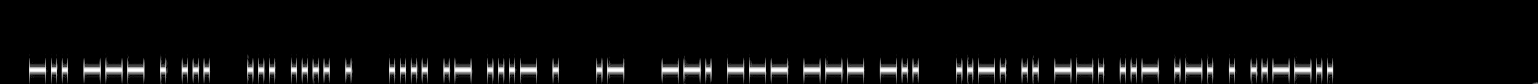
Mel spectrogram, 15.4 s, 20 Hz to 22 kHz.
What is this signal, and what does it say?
Morse code, heard as a keyed tone, about 22 wpm, 700 Hz. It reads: DOES SHE HAVE A GOOD FIGURE?
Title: Sentences from Top 1000 Words - Review Part 2 - 22wpm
